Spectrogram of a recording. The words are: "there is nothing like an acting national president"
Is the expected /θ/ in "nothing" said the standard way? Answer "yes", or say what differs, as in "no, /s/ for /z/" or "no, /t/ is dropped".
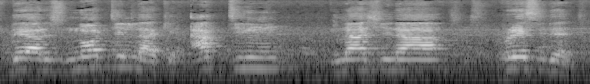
no, /t/ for /θ/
